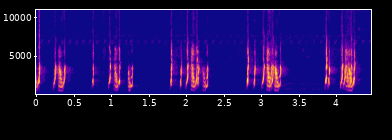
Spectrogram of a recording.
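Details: Male common quail giving a rapid series of crisp note clusters, mostly triplets, sounding roughly once every second without pause, loud and clear against silence.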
